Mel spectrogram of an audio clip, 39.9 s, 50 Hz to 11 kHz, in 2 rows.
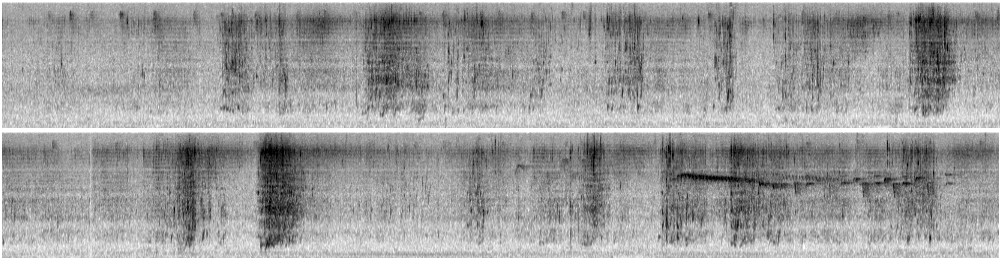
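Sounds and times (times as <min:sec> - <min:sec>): small waves lapping on shore: 0:00.0 - 0:39.9
bird thin whistle: 0:33.2 - 0:39.1.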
